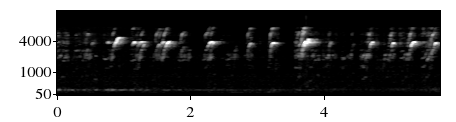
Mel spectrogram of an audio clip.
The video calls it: How does a Guinea Pig sounds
